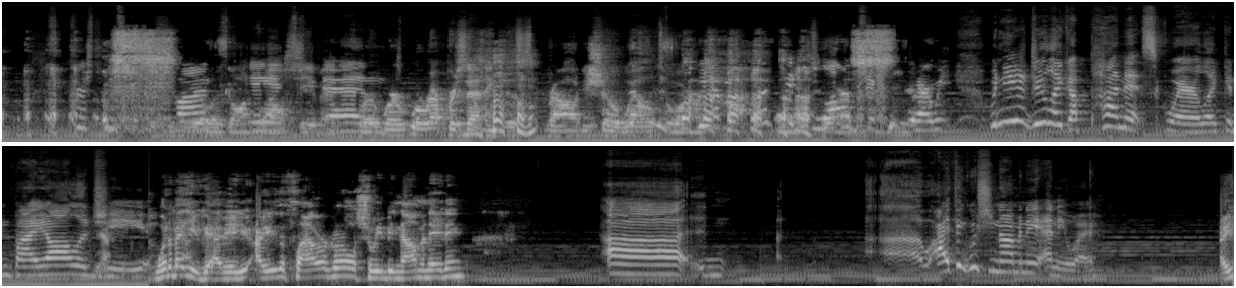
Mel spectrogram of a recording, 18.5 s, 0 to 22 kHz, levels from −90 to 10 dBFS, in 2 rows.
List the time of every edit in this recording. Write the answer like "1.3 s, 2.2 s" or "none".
10.3 s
